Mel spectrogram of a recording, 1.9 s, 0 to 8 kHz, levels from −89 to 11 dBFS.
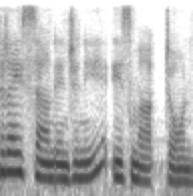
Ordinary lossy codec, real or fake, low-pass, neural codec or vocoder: AAC, 48 kbps; fake; 7.2 kHz; codec, 16 kHz in and 24 kHz out, 1 kbps, XY-Tokenizer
